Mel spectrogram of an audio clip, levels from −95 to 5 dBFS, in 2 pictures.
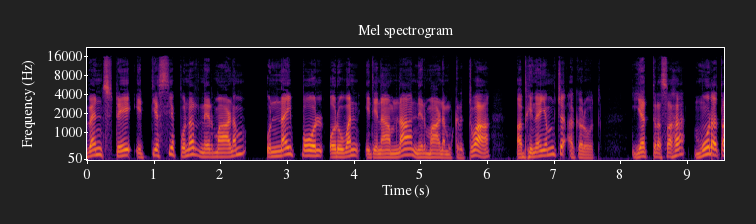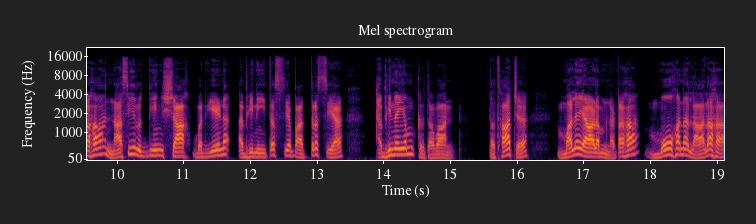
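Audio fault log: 1.91, 5.74, 9.36–9.39, 12.43–12.47 and 13.89–13.97 s, corrupt frame decoded: short chirps and noise blips, faint at 1.91 s and loudest near 9.4 s. Bit errors in two or three compressed frames each time were decoded anyway, putting energy at the wrong frequencies.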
